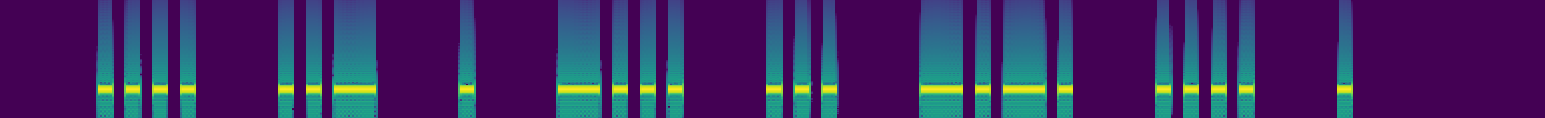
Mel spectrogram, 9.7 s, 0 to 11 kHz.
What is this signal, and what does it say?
Morse code, heard as a keyed tone, about 14 wpm, spaced as for 10 wpm, 700 Hz. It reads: HUEBSCHE
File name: Morsekurs / Witze / Witz 01. Dezember 2020, 50 F70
